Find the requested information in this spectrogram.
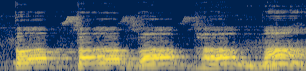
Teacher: పవర్గ ప ప బ భ మ అనే 5 అక్షరాలు పెదవుల నుండి ఉత్పత్తి అవుతాయి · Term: ఓష్ట్యములని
